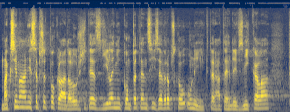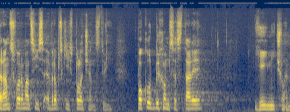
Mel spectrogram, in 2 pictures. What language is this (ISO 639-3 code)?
ces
